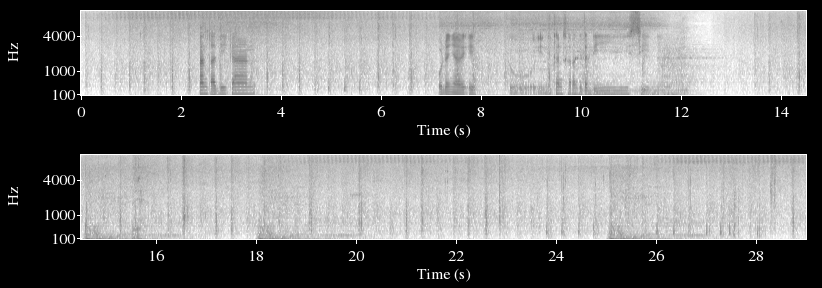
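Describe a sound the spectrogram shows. Footsteps crunch steadily over leaves and ground.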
